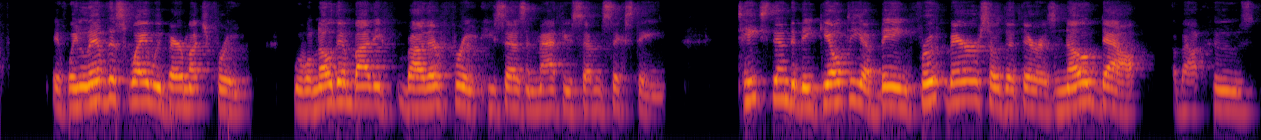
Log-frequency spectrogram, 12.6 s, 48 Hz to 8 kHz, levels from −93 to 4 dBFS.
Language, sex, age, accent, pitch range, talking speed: English, male, 50-69, American, 155-195 Hz, 195 wpm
